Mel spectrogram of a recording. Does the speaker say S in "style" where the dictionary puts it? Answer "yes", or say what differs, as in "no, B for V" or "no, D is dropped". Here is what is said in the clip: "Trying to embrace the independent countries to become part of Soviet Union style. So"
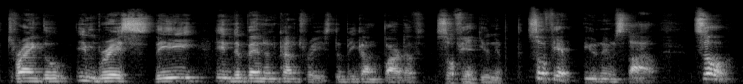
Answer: yes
